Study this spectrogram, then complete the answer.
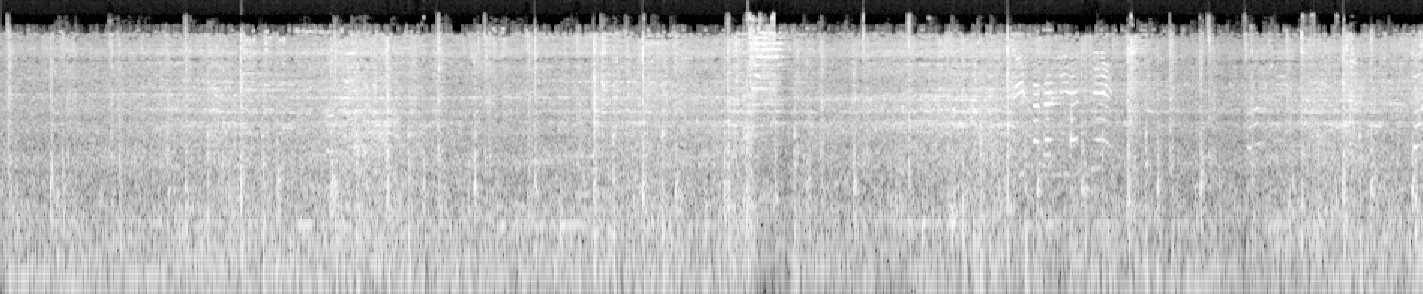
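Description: Train passing at a Pakistani railway station on the Multan to Rawalpindi line, a loud continuous rumble with rhythmic clickety-clack of wheels over rail joints, and soft voices now and then underneath.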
